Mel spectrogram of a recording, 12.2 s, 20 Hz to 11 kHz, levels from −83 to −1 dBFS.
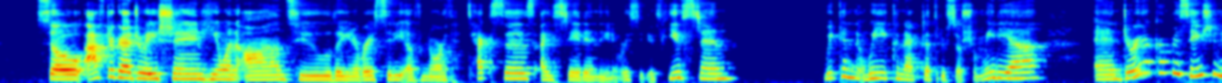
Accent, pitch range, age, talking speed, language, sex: American, 165-220 Hz, 30-49, 145 wpm, English, female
